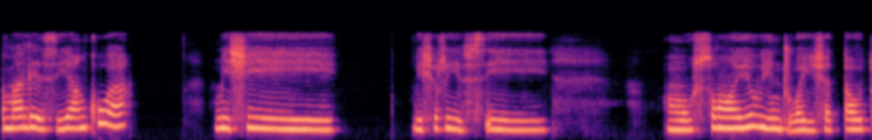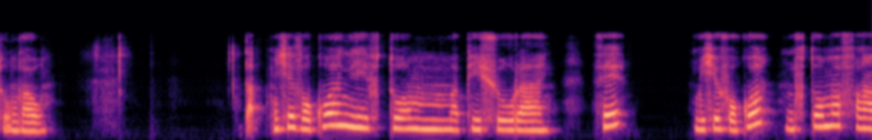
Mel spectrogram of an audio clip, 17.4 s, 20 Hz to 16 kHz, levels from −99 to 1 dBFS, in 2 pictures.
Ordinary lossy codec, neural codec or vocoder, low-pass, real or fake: none; codec, 16 kHz, 8 kbps, FreqCodec, smaller model; 7.2 kHz; fake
